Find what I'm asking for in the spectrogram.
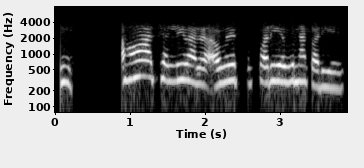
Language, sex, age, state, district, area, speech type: Gujarati, female, 18-30, Gujarat, Valsad, rural, conversation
